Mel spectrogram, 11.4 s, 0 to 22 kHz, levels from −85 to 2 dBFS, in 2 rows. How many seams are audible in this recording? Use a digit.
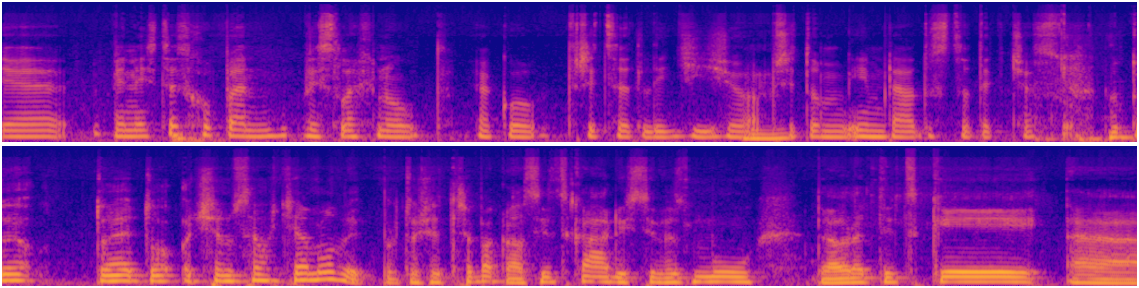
1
